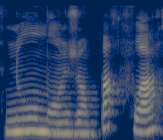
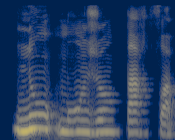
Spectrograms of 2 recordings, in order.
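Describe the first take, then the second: First: Slow, clear repeat of the sentence; teacher repeating slowly; slow model repeat. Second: Slow French model sentence; teacher slowing down the example. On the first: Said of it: "Parfois means". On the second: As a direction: say it slowly for learners. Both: Shown as a demonstration.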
